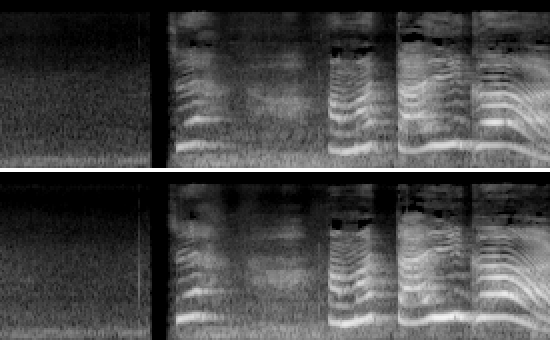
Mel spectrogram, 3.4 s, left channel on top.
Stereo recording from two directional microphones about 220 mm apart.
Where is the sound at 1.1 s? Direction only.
5° left (ahead or behind).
